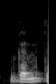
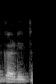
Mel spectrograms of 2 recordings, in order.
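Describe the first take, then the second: First: गणित with a dental n; wrong form. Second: गणित with a retroflex, flapped ण; correct form. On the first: Teacher showing the common mistake, गणित with plain n. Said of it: "गणित नहीं होता है". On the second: Teacher correcting spelling, गणित with retroflex ण. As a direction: curl the tongue for ण in गणित. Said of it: "गणित होता है". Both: Shown as a demonstration.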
